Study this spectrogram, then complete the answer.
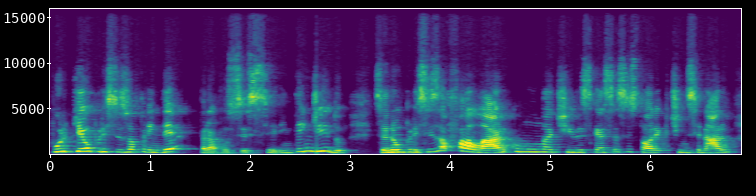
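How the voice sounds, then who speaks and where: High-voiced chatty woman teacher. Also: expressive, fast, a bit bright. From Brazil. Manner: chatty, emphatic, repeats key words. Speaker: English teacher. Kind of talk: casual video lesson.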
